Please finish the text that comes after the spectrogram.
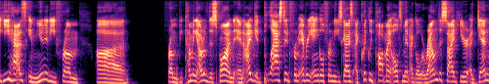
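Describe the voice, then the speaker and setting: A young man narrating his own gameplay clips into a close desk mic, his voice a little hoarse from a recent illness. The tone is very bright and sits slightly high for a man, and he turns upbeat and excited on big plays. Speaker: gaming YouTuber. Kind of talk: gameplay commentary voice-over.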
